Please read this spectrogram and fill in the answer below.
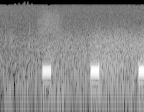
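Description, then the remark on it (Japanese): Three short, steady telephone tones beep at an even pace, clear over a quiet background, with no one speaking, as a phone call is placed to a nearby Christian bookstore. “えーあのこの近くにですねクリスチャンのね書店があるんですよね、うん、ちょっとねそこにあのクリスマスといえばみたいな行ってみますかはいちょっと電話してみたいと思いますはい”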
